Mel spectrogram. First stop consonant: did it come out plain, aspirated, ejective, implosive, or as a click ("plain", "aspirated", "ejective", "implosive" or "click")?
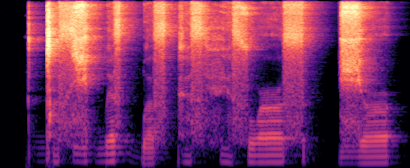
click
